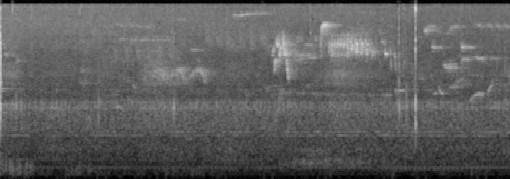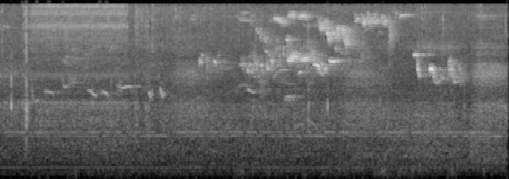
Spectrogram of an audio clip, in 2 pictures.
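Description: Birds chirping outdoors in short scattered bursts, busiest about four seconds in and again near the end, with a couple of sharp clicks and a faint steady low hum under them.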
